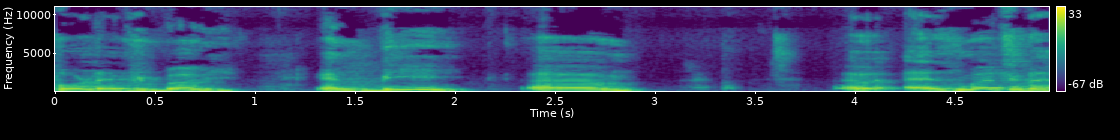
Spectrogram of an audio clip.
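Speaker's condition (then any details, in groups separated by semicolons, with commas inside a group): Cerebral palsy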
